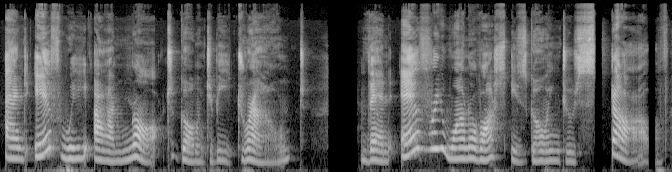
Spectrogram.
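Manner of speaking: loud, very slow gloom; doomy earthworm. A narrator's reading. The earthworm warns everyone they will starve. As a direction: drag out the worst outcome.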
